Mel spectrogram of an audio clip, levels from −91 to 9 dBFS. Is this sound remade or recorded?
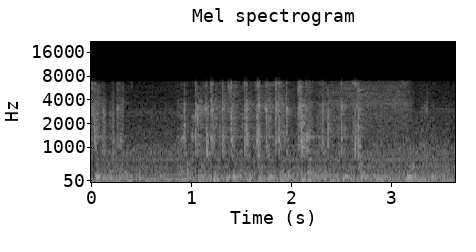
remade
